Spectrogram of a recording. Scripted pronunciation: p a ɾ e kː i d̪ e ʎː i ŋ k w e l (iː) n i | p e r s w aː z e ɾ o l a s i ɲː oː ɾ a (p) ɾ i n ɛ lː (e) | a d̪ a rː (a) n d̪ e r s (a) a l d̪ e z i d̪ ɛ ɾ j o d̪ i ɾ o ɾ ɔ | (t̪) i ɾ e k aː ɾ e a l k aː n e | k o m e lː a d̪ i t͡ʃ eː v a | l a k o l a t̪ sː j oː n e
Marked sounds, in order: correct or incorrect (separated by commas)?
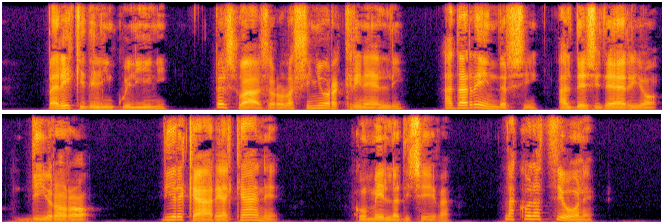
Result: correct, incorrect, incorrect, incorrect, incorrect, incorrect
